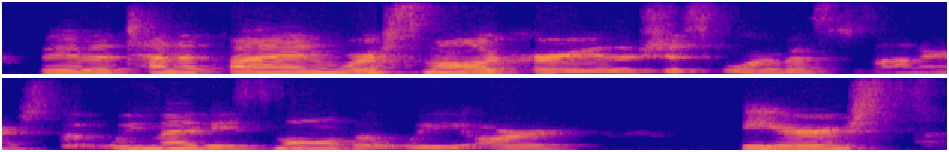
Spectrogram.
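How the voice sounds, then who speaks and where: Bright and sharp in tone, a woman speaks at a fairly quick pace with fairly even intonation. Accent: Southern US. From US South, south Georgia. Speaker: interior designer presenting. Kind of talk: presentation / webinar talk.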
